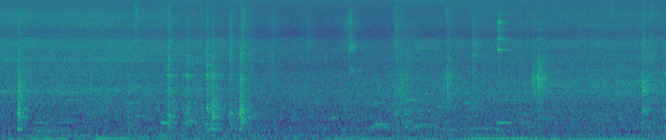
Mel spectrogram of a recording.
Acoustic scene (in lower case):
cafe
